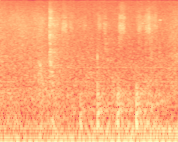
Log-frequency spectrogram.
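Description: Marker pen writing on a whiteboard: a few short, faint strokes as a formula is finished, over a low steady room hum.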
